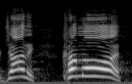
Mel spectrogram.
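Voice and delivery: put-on loud, high call to a scared child; father calling up from the pool, loud and high. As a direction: shout up encouragement from the pool below.

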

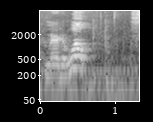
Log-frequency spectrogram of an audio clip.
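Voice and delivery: usual speaking voice

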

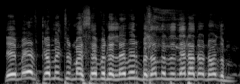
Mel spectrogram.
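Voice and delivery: loud hammed-up corner-store clerk voice; store clerk character. Answering the hosts as a store clerk, hammed up loud. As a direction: play the mixed-up shop owner, loud and proud.

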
